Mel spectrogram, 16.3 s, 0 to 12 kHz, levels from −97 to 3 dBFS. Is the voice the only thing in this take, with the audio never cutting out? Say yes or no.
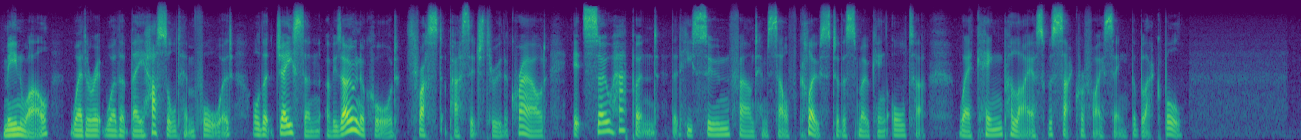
yes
